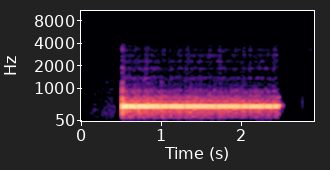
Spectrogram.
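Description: A single steady electronic phone tone sounds for about two seconds, the ringing heard on the line as a recorded phone call connects. It is clear and fairly loud, with no talking.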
